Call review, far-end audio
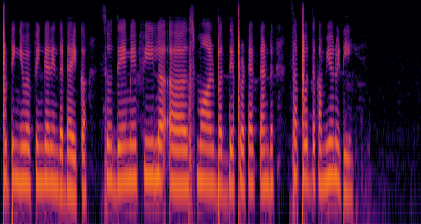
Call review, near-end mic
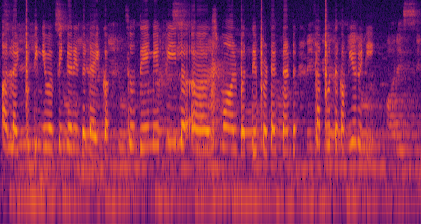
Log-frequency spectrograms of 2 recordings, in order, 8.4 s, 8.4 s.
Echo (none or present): present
